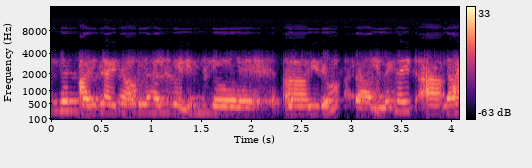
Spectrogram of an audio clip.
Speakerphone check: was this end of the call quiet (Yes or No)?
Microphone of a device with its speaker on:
No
